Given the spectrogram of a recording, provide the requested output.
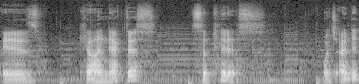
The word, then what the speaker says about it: Callinectes sapidus: of the blue crab whose scientific name is kinus sapitus which I did not pronounce right so it's on screen right now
